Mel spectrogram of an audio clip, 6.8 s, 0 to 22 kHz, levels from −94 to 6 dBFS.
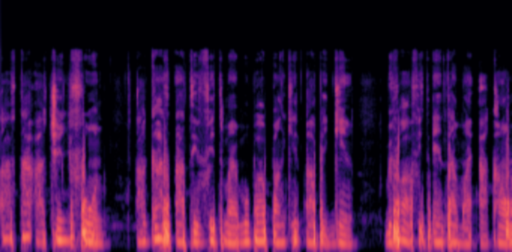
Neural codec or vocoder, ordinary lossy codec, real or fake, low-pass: none; none; real; none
